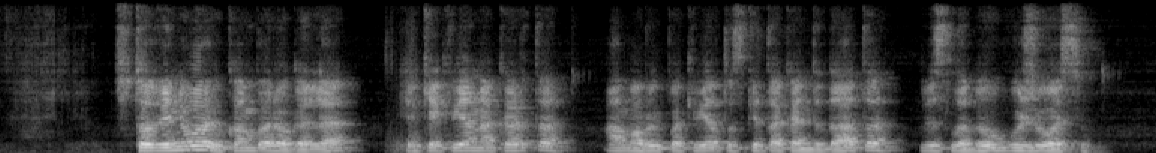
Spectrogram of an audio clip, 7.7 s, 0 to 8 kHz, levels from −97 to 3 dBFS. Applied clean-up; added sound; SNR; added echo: neural separator model SepFormer DNS4.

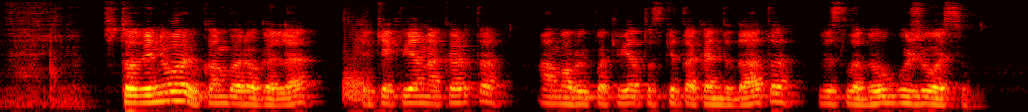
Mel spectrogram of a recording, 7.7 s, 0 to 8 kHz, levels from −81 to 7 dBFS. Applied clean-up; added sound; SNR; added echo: none; Fart; 9 dB; reverberation time 0.3 s.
